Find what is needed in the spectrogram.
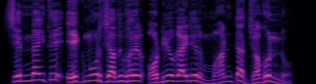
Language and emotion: Bengali, disgusted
